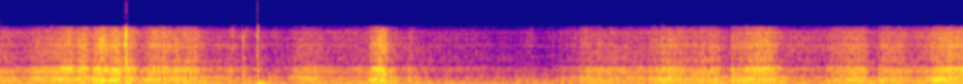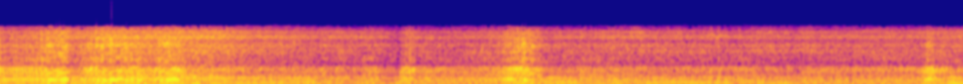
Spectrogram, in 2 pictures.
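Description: Dirt bike engine revving up and down as it is ridden along a rough trail, with several sharp knocks in the first six seconds.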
